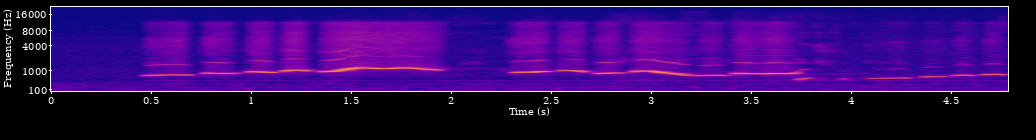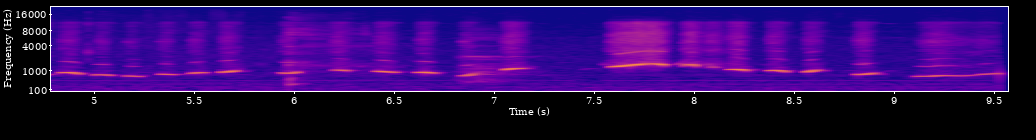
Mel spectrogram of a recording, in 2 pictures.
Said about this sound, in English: This is called a nose flute. Oh my, what? Yeah, and you literally blow your nose through it.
